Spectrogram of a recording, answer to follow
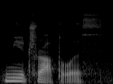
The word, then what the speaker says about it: Mutropolis: I don't know what I pronounced it like in the beginning, but it's Mutropolis.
